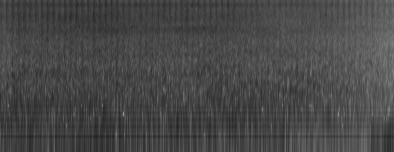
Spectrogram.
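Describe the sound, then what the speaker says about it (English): A military helicopter landing on Mount Pleasant Peak, loud close rotor thrum and engine roar filling the air, steady then easing slightly at the end. "We've just landed at the top of Mount Pleasant Peak, just got off the helicopter"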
